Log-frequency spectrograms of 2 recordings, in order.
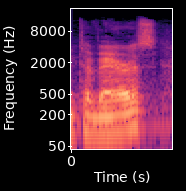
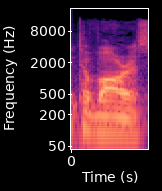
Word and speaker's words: Tavares: I here's the thing I was trying to train myself to say to varus but it's actually Tavares and I was saying it right the whole time and people told me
